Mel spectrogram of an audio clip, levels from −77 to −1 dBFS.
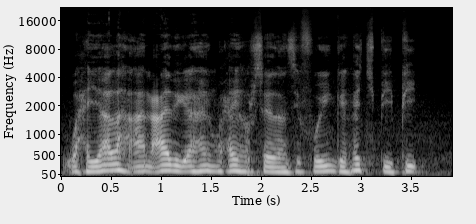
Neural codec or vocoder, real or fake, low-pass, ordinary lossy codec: vocoder, 44.1 kHz, 128 mel bands, Pupu-Vocoder; fake; none; none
